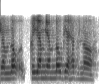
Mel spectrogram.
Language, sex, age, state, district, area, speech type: Manipuri, female, 60+, Manipur, Ukhrul, rural, conversation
